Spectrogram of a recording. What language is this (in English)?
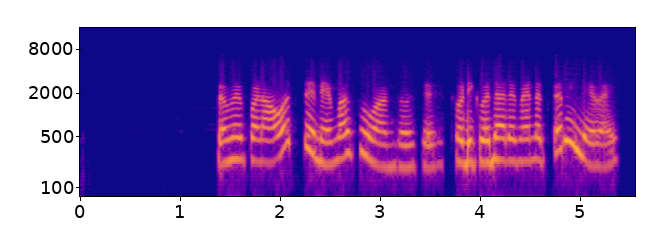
Gujarati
